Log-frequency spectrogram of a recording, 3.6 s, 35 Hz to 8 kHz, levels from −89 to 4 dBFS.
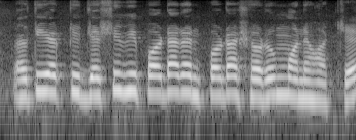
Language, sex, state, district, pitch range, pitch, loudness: Bengali, male, Assam, Hailakandi, 185-220 Hz, 200 Hz, -15 LUFS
